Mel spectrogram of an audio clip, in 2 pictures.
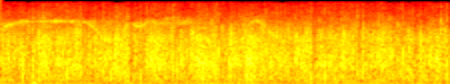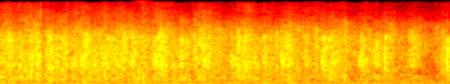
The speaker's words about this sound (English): And that deserves a hell of an applause.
